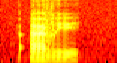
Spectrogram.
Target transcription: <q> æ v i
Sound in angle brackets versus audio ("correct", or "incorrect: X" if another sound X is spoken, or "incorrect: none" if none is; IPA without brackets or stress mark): incorrect: ʔ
